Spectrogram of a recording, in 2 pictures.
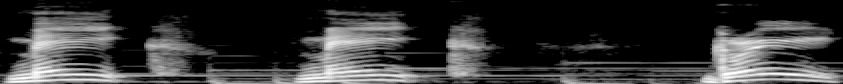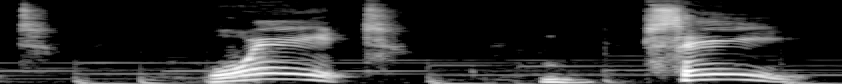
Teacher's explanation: a sound and e sound coming together in a single syllable of a word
